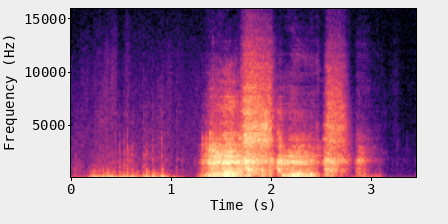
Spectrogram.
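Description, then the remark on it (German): A nose being blown, two or three forceful, hissing bursts lasting about a second and a half, following a quiet moment with some low shuffling; no talking. “Entschuldigung, ich muss kurz Nase putzen.”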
